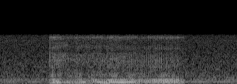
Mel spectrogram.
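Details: Old English Sheepdog snoring while asleep in bed: a single deep, rumbling snore lasting over a second against steady background hiss; ordinary snoring.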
